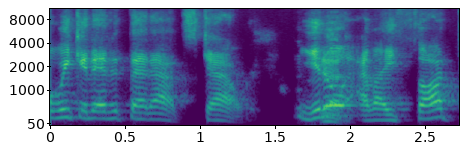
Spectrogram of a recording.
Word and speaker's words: Schou: unique pleasure to be in conversation with nicholas schaub nick is an award-winning investigation sorry i should have said it's actually pronounced yeah all right but we can edit that out scour you know and i thought to ask you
